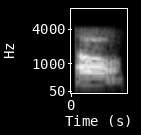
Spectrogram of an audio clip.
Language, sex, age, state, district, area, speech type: Assamese, female, 45-60, Assam, Nalbari, rural, conversation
